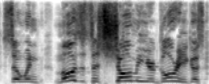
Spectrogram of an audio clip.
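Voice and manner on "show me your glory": eager plea. Retold or imitated. Moses pleading with God.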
